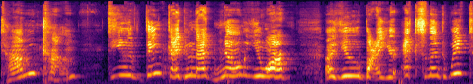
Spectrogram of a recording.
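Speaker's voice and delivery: put-on voice pushed as high as it goes. Reading a play aloud, voicing Ursula to Antonio: high-pitched Ursula voice. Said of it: "I really high-pitched voice".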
